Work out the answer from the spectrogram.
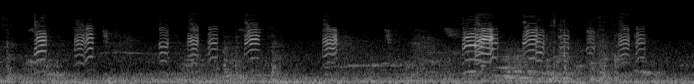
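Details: Family of zebra finches, two adults and three babies, recorded 23 January 2022: frequent nasal trumpet-like beeps throughout, sometimes in quick runs, with a thin whistled tone and steady background hum.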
